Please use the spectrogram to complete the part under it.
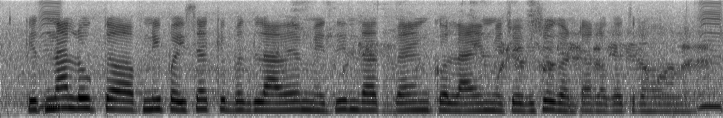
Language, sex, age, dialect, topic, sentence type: Bhojpuri, female, 18-24, Northern, banking, statement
